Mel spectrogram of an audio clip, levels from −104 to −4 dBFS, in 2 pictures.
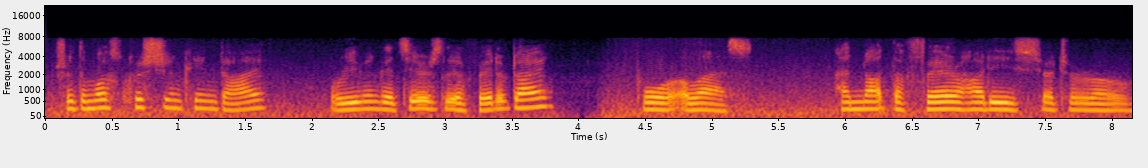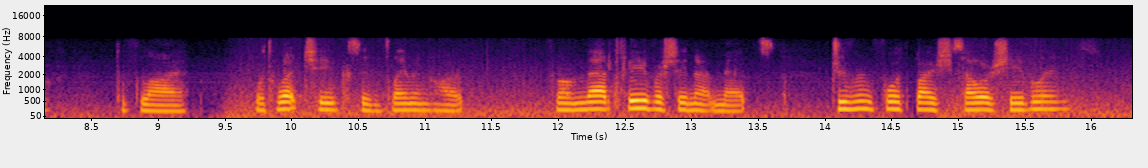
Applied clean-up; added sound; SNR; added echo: none; Fire; 19 dB; none.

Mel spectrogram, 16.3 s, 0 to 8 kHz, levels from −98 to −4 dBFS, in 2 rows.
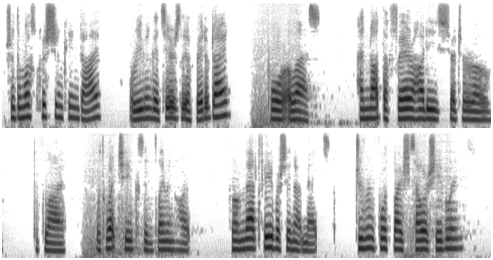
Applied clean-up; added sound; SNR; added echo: classical method spectral subtraction.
